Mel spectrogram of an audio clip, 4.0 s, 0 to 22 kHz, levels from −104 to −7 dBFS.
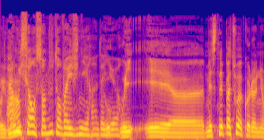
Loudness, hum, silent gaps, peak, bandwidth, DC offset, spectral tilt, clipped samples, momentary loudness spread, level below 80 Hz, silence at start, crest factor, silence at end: -16 LUFS; none; none; 0 dBFS; 15 kHz; under 0.1%; -6 dB/octave; under 0.1%; 5 LU; -46 dBFS; 0 s; 14 dB; 0 s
